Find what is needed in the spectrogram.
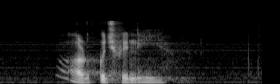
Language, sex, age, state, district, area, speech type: Hindi, male, 30-45, Bihar, Begusarai, rural, spontaneous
